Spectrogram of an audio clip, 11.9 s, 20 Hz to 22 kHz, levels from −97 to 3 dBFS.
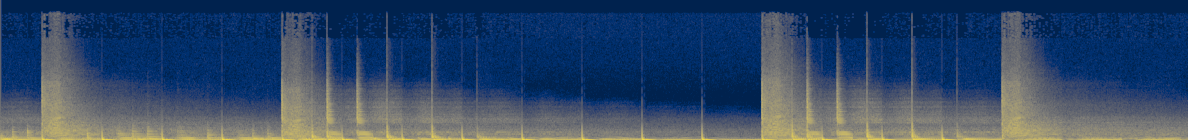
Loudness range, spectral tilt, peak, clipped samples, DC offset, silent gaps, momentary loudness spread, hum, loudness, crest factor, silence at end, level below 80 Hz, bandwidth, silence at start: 2 LU; -6 dB/octave; 0 dBFS; under 0.1%; under 0.1%; none; 9 LU; none; -14 LUFS; 12 dB; 0 s; -16 dBFS; 11.5 kHz; 0 s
